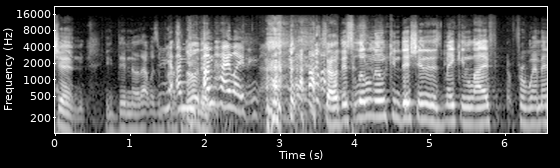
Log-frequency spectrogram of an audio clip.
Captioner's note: laughs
